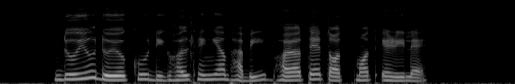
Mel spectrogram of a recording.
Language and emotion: Assamese, neutral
